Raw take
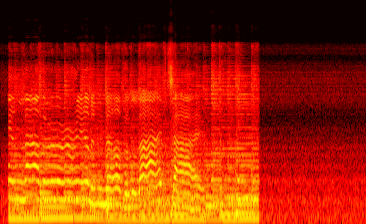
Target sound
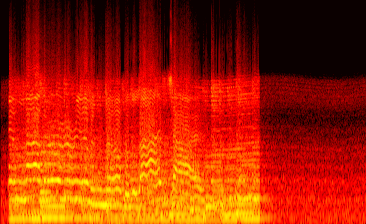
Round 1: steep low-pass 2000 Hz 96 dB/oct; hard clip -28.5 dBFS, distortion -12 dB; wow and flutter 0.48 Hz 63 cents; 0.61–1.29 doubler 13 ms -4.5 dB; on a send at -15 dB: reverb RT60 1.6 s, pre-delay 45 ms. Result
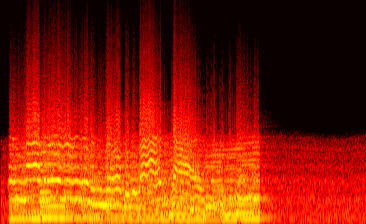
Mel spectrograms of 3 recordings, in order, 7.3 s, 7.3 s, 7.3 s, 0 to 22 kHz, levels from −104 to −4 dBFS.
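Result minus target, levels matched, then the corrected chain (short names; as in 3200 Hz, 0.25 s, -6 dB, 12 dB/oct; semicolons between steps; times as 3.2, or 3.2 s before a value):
8000 Hz band -12.0 dB
steep low-pass 5800 Hz 96 dB/oct; hard clip -28.5 dBFS, distortion -12 dB; wow and flutter 0.48 Hz 63 cents; 0.61–1.29 doubler 13 ms -4.5 dB; on a send at -15 dB: reverb RT60 1.6 s, pre-delay 45 ms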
